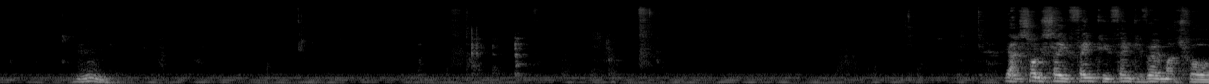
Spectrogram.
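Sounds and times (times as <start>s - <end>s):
man chewing with wet clicks: 0.0s - 4.5s, 8.9s - 9.6s
steady low hum: 0.0s - 12.0s.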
